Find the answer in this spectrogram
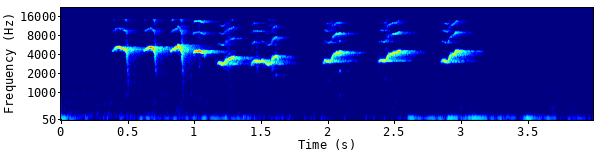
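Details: Greater green leafbird singing a lively run of sharp, high chirps and slurred whistles. A fast cluster is followed by a brief pause, then three spaced, downward-sliding notes. There is faint low thumping in the background.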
